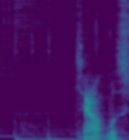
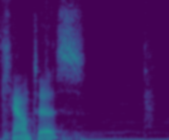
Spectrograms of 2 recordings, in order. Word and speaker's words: countess: Atia count as Chelsea countless Chelsea isn't it countess it's Countess not countless Jesus Christ Priscilla hakate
